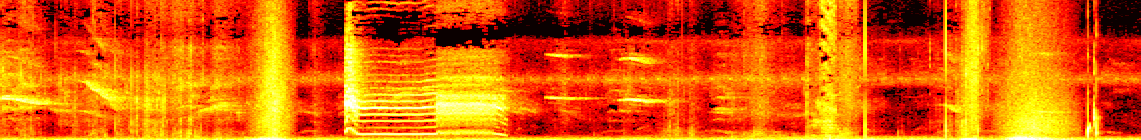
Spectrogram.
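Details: Brahminy kite giving a drawn-out, mewing call of about one and a half seconds, a steady harmonic tone that drops at the end. Faint chirps, rustling and short noise bursts are heard around it.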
